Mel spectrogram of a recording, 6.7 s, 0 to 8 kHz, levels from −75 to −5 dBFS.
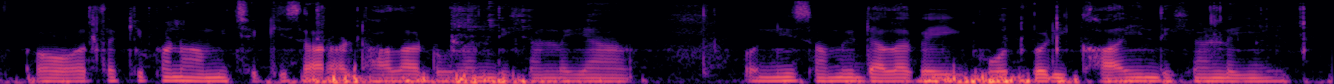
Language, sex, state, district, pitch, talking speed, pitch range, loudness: Garhwali, male, Uttarakhand, Tehri Garhwal, 120 Hz, 110 wpm, 115-120 Hz, -31 LUFS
